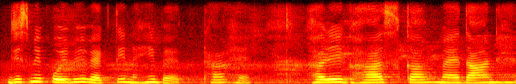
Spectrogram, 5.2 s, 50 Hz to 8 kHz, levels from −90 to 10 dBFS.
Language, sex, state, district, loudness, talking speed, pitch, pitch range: Hindi, female, West Bengal, Alipurduar, -15 LUFS, 140 wpm, 250 Hz, 245-270 Hz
